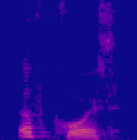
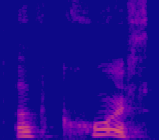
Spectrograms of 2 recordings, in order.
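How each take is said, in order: First: Said in the usual way. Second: Raised, agreeable of course; sympathetic. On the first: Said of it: "Of course, Daniel would have". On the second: A narrator's reading. Daniel agreeing with the wizard, sympathetic. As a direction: agree kindly, on his side. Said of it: "agreed Daniel sympathetically".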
